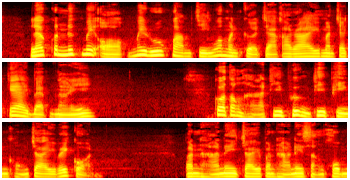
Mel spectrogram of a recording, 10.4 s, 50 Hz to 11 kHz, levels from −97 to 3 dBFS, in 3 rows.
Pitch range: 120-160 Hz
